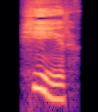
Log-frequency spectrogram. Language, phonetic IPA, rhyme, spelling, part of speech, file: Hungarian, [ˈhiːr], -iːr, hír, noun, Hu-hír.ogg
- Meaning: 1. news, information 2. news item 3. knowledge of a thing or event 4. rumor 5. reputation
